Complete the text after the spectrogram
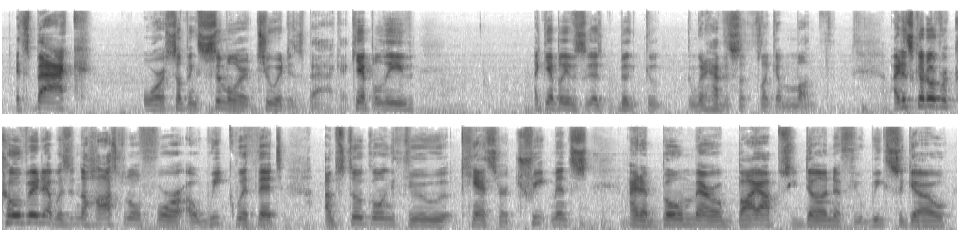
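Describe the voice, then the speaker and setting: A man hosting a gaming channel, talking casually and candidly to viewers over gameplay, stuffy with a cold, rambling with restarts and soft laughs. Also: on the high side, a little fast, a little hiss or hum. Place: at home in front of his computer.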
